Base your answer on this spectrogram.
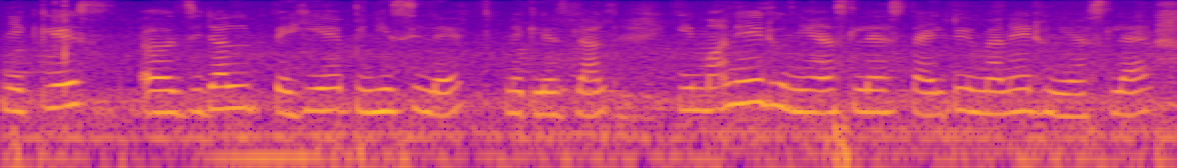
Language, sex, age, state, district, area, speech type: Assamese, female, 18-30, Assam, Kamrup Metropolitan, urban, spontaneous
